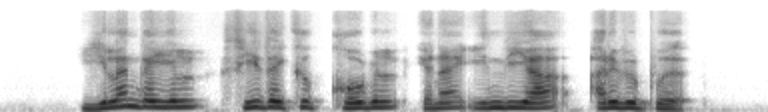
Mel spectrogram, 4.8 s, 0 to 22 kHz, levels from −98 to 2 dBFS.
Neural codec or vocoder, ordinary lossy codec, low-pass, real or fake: autoencoder, 48 kHz, 32 numbers a frame, DAC-VAE, trained on Japanese speech; none; 14.4 kHz; fake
